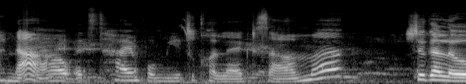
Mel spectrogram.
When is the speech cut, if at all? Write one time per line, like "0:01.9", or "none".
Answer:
none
